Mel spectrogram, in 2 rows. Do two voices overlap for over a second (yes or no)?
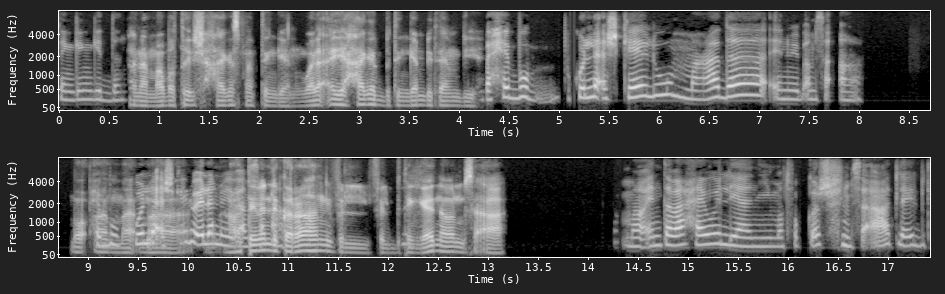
yes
